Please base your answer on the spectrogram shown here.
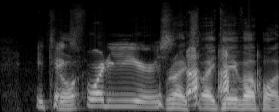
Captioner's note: laughs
